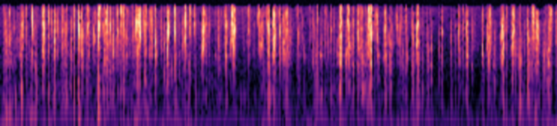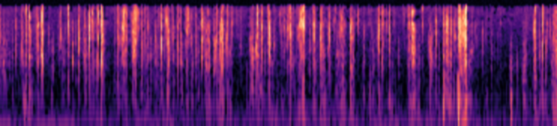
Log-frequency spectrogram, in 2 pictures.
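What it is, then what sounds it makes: Plastic bubble wrap being crinkled. A small clear plastic bubble wrap sheet is held in both hands while fingers pinch and squeeze the air-filled bubbles along its top edge. The result is a steady, quiet stream of dense, bright crinkling and crackling, made of many sharp, short snaps with almost no low end.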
